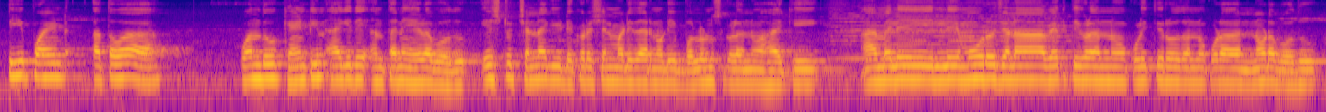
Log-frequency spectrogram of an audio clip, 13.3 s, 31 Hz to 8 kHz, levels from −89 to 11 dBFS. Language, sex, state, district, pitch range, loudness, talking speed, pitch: Kannada, male, Karnataka, Dharwad, 135-155 Hz, -12 LUFS, 110 wpm, 145 Hz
